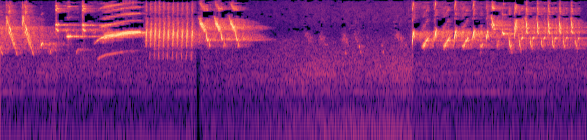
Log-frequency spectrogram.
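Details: European goldfinch singing batbata song to encourage a female to mate and build her nest; rapid tinkling chatter and a harsh buzzy note, a quiet pause, then fast repeated twittering notes.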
